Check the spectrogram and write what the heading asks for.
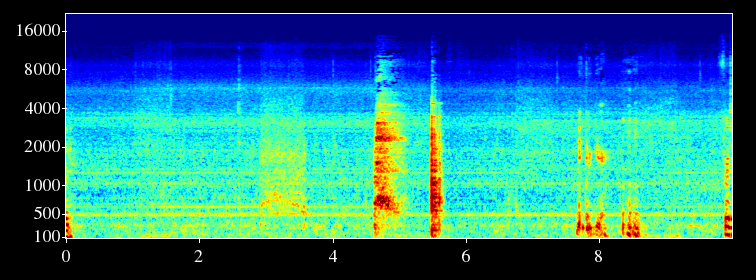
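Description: Ceramic mug set down on a stone countertop: one sharp clink about five and a half seconds in, just after a brief handling noise. Beneath it runs the faint steady hum of a 3D printer working through its first layer.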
